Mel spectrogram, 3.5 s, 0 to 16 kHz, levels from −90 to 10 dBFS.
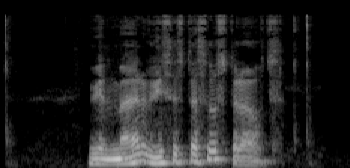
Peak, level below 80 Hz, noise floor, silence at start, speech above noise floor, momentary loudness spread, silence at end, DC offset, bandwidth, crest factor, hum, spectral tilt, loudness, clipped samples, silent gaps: -10 dBFS; -56 dBFS; -71 dBFS; 0.9 s; 48 dB; 17 LU; 0.75 s; under 0.1%; 11.5 kHz; 16 dB; none; -7 dB/octave; -25 LUFS; under 0.1%; none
